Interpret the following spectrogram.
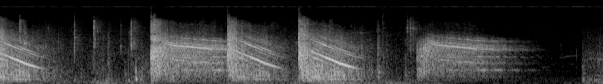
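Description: Western-style gunshot ricochet sound effects: about five sharp cracks, each followed by a whine that falls in pitch. The last one is softer and trails away about a second before the end.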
